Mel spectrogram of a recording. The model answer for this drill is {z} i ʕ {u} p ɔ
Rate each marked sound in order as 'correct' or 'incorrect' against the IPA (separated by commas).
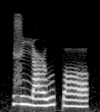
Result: correct, correct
